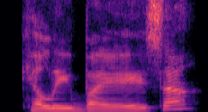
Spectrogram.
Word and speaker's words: Kelley Baeza: me see it let's see you said it rhymes with cesa Baya Kelly Baya is that correct Kelly yes it is Kelly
